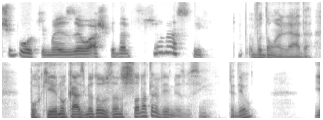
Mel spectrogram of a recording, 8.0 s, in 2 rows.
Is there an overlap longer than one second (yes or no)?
no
